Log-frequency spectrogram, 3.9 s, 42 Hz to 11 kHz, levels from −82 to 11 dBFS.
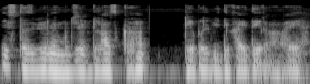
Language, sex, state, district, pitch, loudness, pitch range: Hindi, male, Arunachal Pradesh, Lower Dibang Valley, 110 Hz, -17 LUFS, 105-110 Hz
